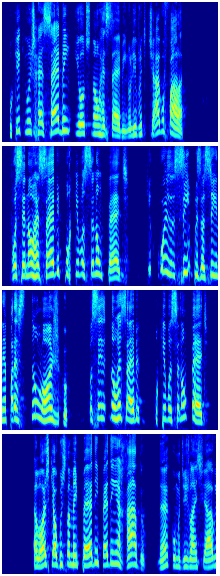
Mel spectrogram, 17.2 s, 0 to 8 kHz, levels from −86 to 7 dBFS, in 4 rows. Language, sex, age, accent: Portuguese, male, 50-69, Brazilian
